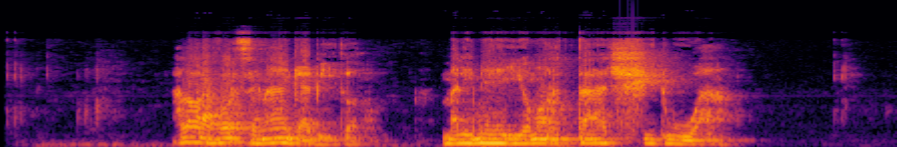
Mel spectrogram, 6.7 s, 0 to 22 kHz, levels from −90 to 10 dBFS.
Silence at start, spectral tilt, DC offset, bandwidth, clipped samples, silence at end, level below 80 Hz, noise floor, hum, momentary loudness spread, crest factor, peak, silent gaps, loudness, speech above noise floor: 1.3 s; -4.5 dB/octave; under 0.1%; 9.4 kHz; under 0.1%; 1.25 s; -40 dBFS; -63 dBFS; none; 12 LU; 12 dB; 0 dBFS; none; -10 LUFS; 52 dB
